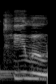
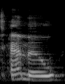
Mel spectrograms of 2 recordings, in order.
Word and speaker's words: Temu: they freaking gaslighting you the name of the company is teu not temu I'm going to be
